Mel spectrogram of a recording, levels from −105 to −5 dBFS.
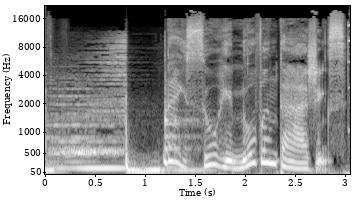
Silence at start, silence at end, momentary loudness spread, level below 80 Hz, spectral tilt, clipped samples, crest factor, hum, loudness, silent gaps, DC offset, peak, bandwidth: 0 s; 0 s; 2 LU; -26 dBFS; -5 dB/octave; under 0.1%; 12 dB; none; -12 LUFS; none; under 0.1%; 0 dBFS; 20 kHz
